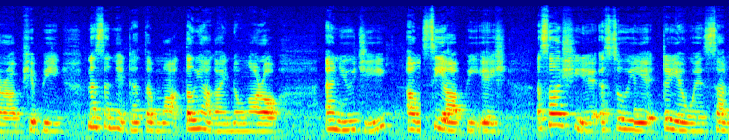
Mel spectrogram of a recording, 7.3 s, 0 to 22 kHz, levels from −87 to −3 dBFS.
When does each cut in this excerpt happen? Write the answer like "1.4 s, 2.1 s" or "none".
4.2 s, 6.3 s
